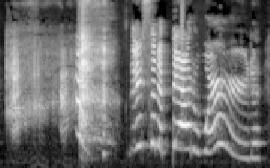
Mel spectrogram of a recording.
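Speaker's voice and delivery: high, slow, giggly mock of kids tittering. Mocking the young fans giggling at a swear word. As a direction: laugh at a bad word like a ten-year-old. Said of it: "all the youth was like".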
